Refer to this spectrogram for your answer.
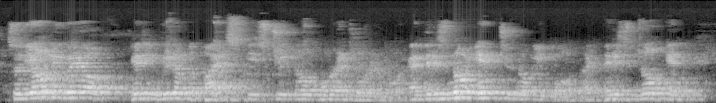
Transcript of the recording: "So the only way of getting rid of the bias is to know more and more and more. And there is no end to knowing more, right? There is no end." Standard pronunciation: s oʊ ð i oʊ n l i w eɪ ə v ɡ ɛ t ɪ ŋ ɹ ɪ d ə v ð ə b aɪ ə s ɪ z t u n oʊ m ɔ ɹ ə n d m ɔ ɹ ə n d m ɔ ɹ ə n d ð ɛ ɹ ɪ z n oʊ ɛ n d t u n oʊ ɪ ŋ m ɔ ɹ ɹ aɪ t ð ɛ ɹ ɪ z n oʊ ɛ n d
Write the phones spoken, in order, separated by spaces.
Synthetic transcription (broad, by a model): s oʊ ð i oʊ n l i w eɪ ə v ɡ ɛ t ɪ ŋ ɹ ɪ d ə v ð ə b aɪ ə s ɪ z t u n oʊ m ɔ ɹ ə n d m ɔ ɹ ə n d m ɔ ɹ ə n d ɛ ɹ ɪ z n oʊ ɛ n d t u n oʊ ɪ ŋ m ɔ ɹ l aɪ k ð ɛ ɹ ɪ z n oʊ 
